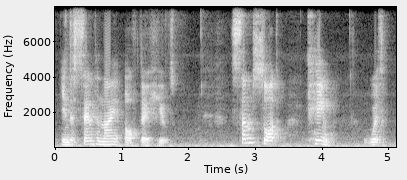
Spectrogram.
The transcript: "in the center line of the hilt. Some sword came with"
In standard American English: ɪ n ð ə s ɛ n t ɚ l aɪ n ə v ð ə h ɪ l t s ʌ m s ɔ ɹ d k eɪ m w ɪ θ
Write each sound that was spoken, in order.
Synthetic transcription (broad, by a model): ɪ n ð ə s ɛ n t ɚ n aɪ ə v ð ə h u t s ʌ m s ɔ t k eɪ m w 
